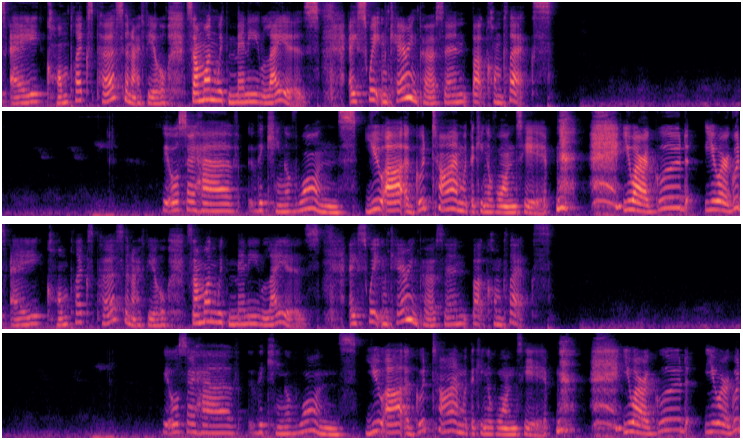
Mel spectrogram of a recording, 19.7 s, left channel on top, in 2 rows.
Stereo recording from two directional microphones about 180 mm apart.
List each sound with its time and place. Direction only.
0.0 s a woman's voice: 35° left (ahead or behind)
11.9 s a woman's voice: 30° left (ahead or behind)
